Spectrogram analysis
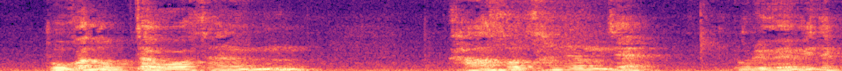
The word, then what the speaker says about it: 가섭: 도시인데 여기에는 당시에 가장 그 존경받고 그 다음에 그 도가 높다고 사는 가섭 삼형제 우리가 여기 이제 가사파 삼형제라고 해요. 예, 가사파는 저 그 인도식 발음이고 우리는 저 가섭이라고 하는 말로다가 이렇게 하는데 이 가섭 삼형제가 1000명의 그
